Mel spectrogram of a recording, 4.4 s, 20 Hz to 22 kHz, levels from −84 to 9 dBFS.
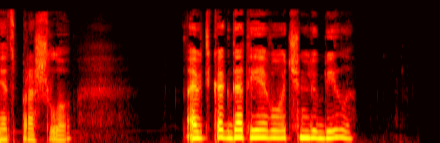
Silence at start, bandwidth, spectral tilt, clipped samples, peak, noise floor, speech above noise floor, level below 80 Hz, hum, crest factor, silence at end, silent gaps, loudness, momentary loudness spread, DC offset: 0 s; 16 kHz; -5 dB/octave; under 0.1%; -2 dBFS; -70 dBFS; 51 dB; -54 dBFS; none; 20 dB; 0.85 s; none; -19 LUFS; 12 LU; under 0.1%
